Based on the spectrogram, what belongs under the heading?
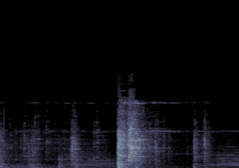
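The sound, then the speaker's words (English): A telephone is wrenched loose with a rattle of mechanical clatter, then a loud sudden crack and clunk of breaking parts, followed by a smaller jolt near the end. “Well, before I try, I'm going to rip something off. No, not your head. Just the telephone.”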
